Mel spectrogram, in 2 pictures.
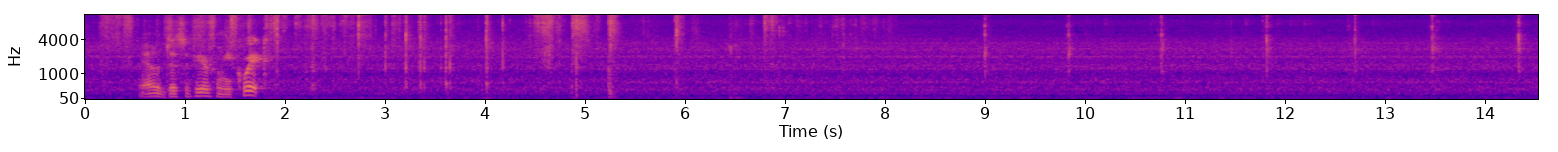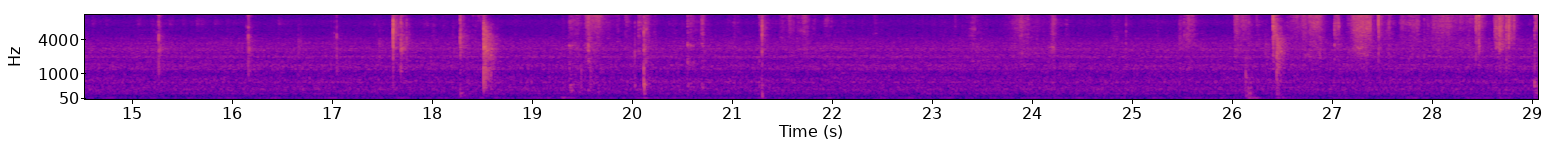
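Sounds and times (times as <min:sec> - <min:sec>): steady low hum: 0:00.0 - 0:29.0
hands working cardboard and tools: 0:00.1 - 0:08.1, 0:19.3 - 0:21.9, 0:25.4 - 0:29.0.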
